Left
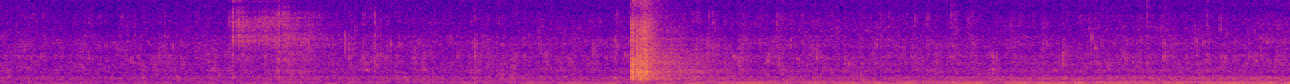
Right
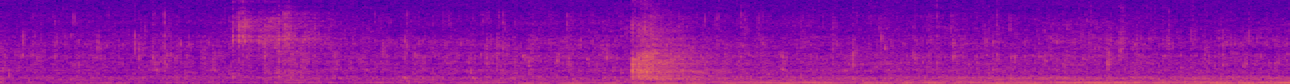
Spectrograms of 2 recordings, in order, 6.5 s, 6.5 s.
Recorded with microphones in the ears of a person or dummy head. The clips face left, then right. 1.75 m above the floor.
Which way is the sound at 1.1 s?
30° left (ahead or behind).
